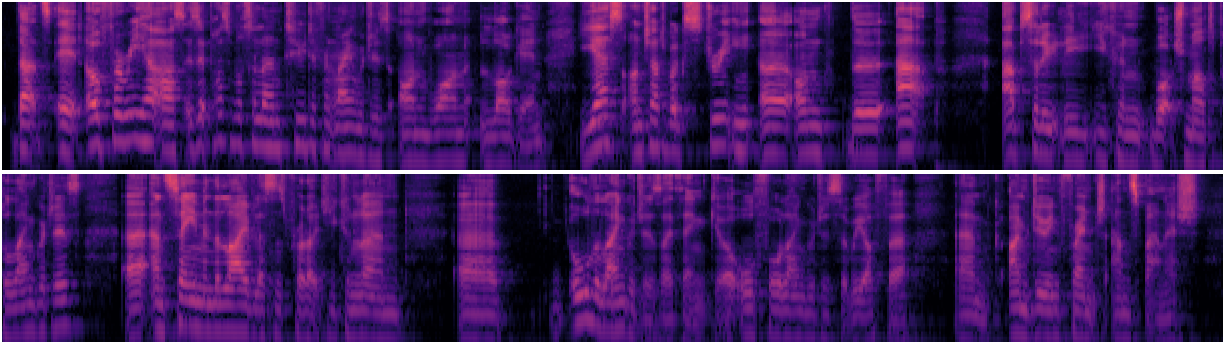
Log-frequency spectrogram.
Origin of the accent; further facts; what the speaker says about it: London, United Kingdom; I'm from London, but my mum is German. So that's why I speak German and I feel German. I'm half German, half British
